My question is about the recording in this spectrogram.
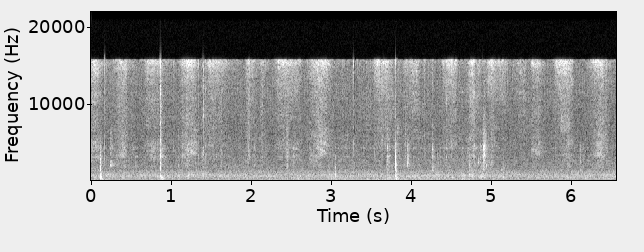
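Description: Steady hiss with a few sharp clicks as a sewer inspection camera's push cable is fed down the drain line.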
